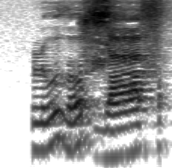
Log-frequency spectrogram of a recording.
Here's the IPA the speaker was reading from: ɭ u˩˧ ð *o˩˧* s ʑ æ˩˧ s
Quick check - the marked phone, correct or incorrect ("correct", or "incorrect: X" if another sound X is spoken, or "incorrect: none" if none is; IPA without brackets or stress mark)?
correct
